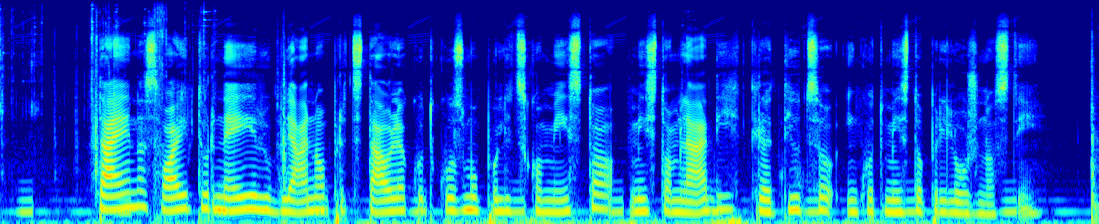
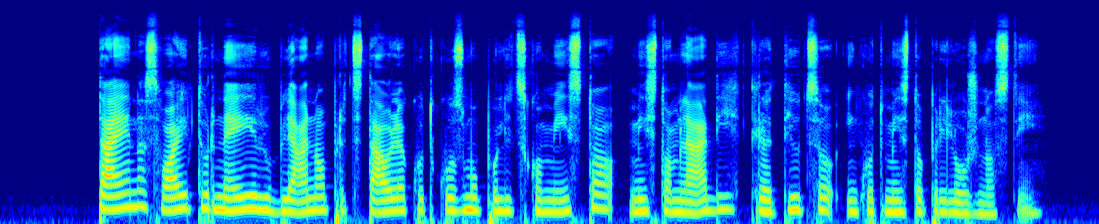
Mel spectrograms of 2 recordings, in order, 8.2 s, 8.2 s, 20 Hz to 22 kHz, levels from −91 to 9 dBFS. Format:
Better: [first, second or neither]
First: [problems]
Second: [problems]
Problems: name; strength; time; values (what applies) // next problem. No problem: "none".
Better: second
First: background sound (Alarm + Keys jangling); 12 dB below the speech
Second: none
